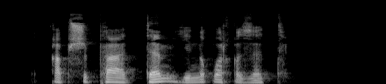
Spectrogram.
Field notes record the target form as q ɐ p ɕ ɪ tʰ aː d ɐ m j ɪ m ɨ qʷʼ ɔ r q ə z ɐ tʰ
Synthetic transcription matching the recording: q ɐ p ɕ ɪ pʰ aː d ɐ m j ɪ n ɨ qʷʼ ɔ r q ə z ɐ tʰ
